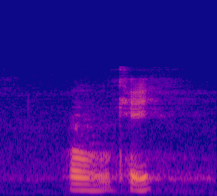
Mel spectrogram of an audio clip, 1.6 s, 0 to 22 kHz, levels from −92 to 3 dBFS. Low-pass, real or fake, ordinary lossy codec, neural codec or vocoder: 5.4 kHz; real; MP3, 48 kbps; none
